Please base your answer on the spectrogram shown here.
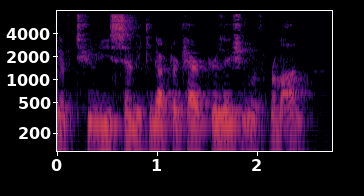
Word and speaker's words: Raman: 2D semiconductor characterization with Raman Ramen sorry I keep slipping back and forth between those two pronunciations and I think the second one is correct and I apologize if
